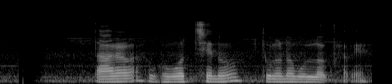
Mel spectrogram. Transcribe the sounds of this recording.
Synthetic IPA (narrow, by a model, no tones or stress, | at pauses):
t̪aɾaɡʱumotːɕʰenot̪ulonamulːok̚bʱa̰bḛ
